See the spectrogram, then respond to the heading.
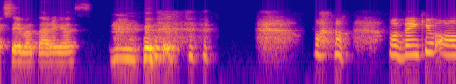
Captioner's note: chuckling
